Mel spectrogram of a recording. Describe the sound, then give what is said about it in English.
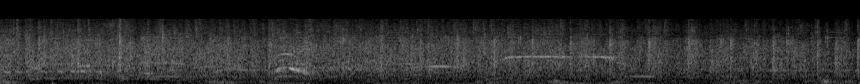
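An audience claps their hands during a lively church service, a dense, steady wash of applause that keeps an even level throughout. “Clap your hands and give God praise tonight.”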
